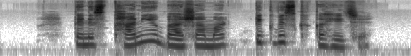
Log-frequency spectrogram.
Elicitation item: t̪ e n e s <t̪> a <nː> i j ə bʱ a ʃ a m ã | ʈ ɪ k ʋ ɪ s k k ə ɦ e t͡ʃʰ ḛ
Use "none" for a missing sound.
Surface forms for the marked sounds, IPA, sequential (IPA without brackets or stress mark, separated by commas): t̪ʰ, n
